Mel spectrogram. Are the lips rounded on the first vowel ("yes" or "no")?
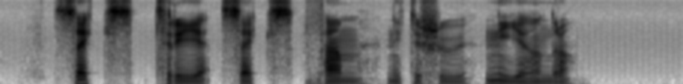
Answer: no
